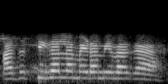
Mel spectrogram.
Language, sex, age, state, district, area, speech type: Kannada, female, 30-45, Karnataka, Chamarajanagar, rural, conversation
